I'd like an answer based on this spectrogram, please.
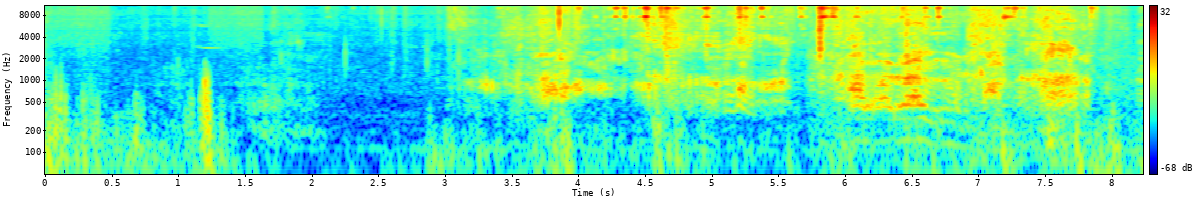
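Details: Playful scuffle among three Rottweiler dogs: snorting grunts give way to louder yapping barks and mid-pitched growly vocalising, with scrabbling movement noise.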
